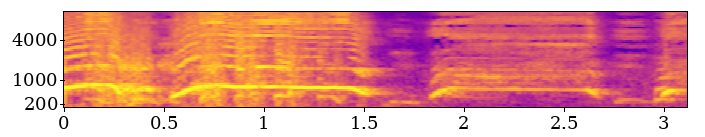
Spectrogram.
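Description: A man screams loudly in long, strained bursts: two drawn-out cries, a brief pause, then another sustained scream and a short final yell.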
